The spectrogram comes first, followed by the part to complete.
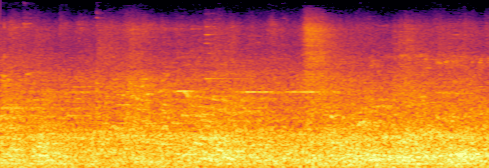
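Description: Steady rumbling noise with indistinct voices in the background.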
